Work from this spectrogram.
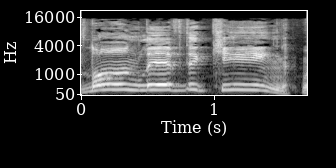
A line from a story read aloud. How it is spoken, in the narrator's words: They cried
